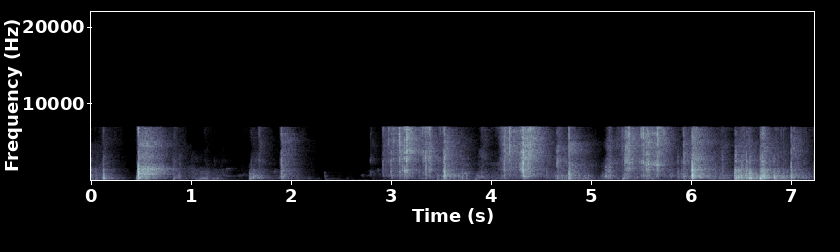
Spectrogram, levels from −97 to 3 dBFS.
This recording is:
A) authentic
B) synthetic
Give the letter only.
A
